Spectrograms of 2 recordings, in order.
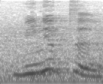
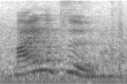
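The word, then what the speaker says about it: minute: 미니트를 돈이라는 단어는 미니트라고 있지만 미너트 이거는 마이너트 어 마이너트 마이너트 아네 넣어 줄게요. 상세한이란 뜻으로 마이 마이라고 읽는 겁니다. 마이 미세한이라는 뜻입니다. 요거 조심하셔야 돼요.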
